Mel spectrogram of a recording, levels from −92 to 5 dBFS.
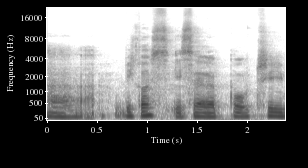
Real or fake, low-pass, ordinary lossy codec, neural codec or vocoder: fake; none; none; vocoder, 44.1 kHz, 128 mel bands, Pupu-Vocoder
